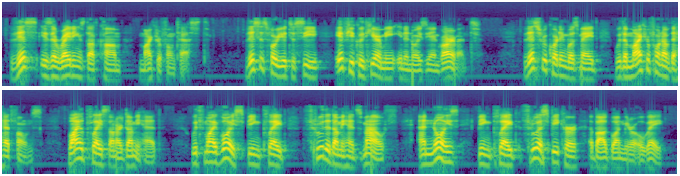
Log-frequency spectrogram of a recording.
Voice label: internal mic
